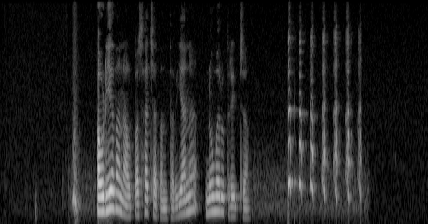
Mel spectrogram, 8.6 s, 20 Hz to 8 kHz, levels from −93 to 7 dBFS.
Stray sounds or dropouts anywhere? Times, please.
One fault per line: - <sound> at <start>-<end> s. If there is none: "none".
- whoosh at 1.4-1.7 s
- laugh at 5.7-7.3 s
